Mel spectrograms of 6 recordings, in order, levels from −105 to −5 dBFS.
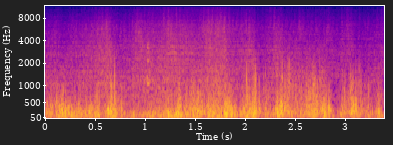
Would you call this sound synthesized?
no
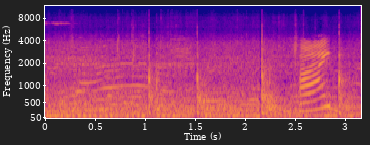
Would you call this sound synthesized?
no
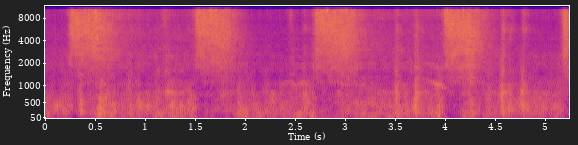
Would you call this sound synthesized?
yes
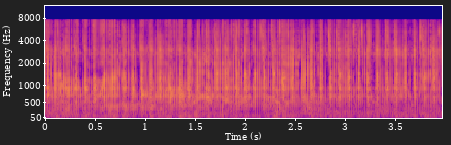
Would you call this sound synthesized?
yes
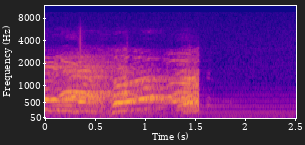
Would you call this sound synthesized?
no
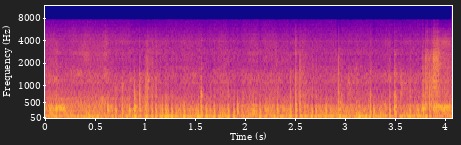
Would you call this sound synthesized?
yes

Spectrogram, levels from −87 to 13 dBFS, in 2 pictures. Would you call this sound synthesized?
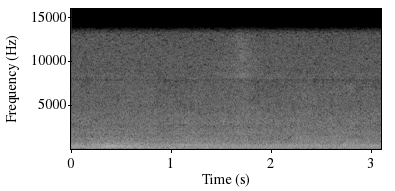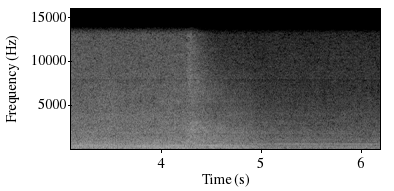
no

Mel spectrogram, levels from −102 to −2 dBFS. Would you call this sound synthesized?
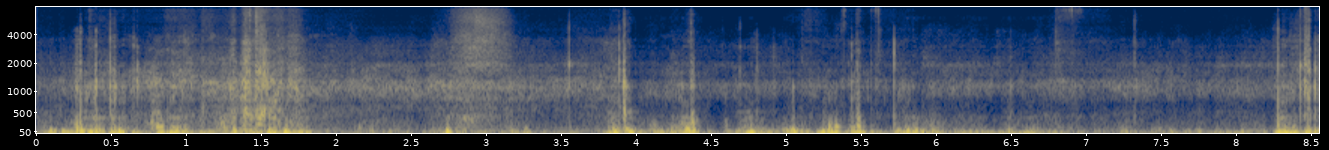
yes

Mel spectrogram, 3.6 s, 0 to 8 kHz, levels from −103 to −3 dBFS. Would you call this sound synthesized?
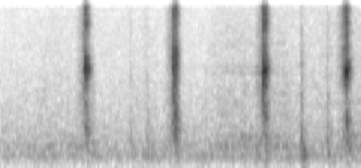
no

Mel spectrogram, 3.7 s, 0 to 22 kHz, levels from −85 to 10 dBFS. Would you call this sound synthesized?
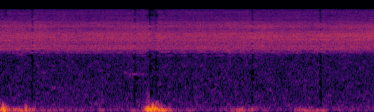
no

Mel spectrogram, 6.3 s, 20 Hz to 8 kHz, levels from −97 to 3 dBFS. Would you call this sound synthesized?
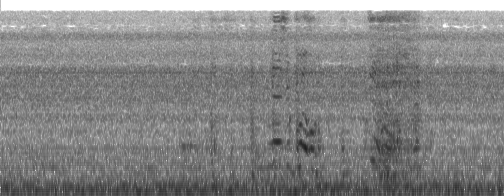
no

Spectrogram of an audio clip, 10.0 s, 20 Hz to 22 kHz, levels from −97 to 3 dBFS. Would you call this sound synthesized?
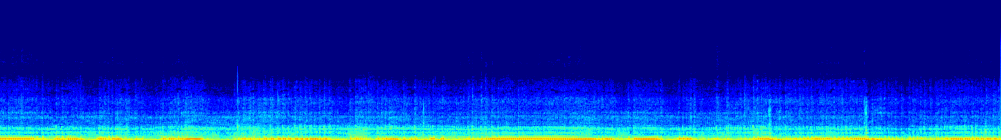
no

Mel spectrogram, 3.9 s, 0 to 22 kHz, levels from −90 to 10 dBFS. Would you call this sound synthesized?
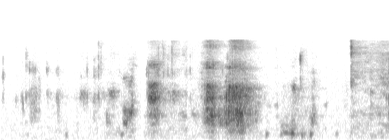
yes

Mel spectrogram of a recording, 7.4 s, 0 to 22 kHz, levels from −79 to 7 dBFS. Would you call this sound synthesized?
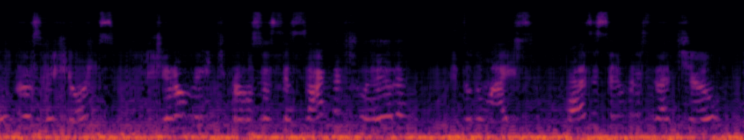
yes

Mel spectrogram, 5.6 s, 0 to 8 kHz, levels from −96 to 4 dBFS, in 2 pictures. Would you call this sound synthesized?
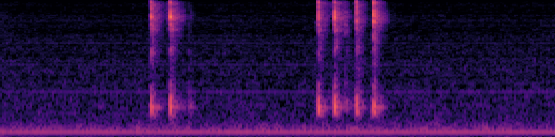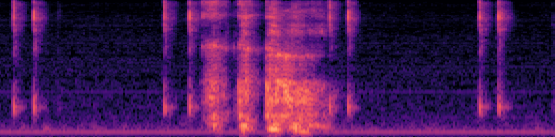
no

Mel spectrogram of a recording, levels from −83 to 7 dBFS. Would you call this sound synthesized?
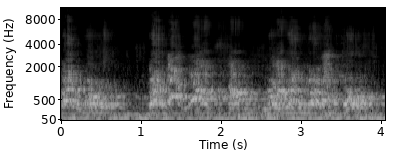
yes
